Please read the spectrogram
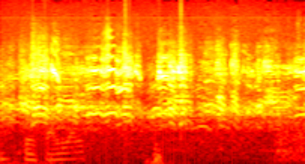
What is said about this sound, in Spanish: el trompeteo tan norteño ¿no? de las grullas, el graznido de los.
